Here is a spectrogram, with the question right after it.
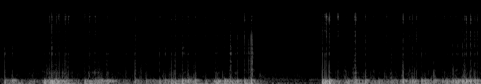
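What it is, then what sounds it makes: Metal mesh microphone grille scratched. Long acrylic nails on both hands scratch and grip the hollow steel mesh grille of a Blue Yeti microphone. The result is a dense, low, rumbling scrape with quick crackling ticks, dipping briefly near the middle before the scratching surges back.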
